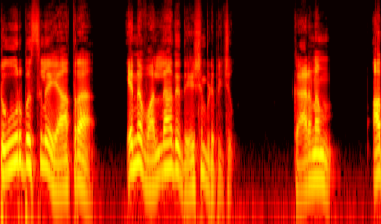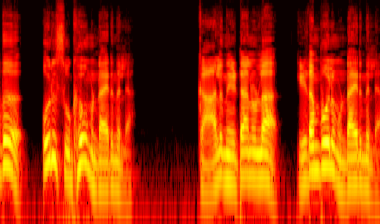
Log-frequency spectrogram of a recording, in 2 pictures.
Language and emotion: Malayalam, angry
